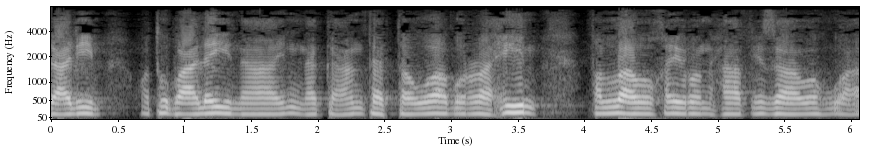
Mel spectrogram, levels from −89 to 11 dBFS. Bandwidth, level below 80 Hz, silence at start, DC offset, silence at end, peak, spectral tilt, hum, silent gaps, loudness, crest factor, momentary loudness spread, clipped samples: 7.4 kHz; -52 dBFS; 0 s; under 0.1%; 0 s; 0 dBFS; -8 dB/octave; none; none; -13 LUFS; 14 dB; 8 LU; 0.1%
